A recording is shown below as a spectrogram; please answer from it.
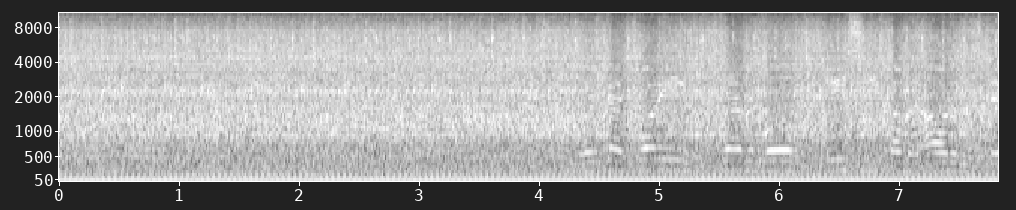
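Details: Lesco zero-turn mower with a Kohler CV20 20 HP V-twin, after a charging system repair with a new part swapped in that put out 30+ volts unloaded: a deep, steady, even beat at constant speed with no misses or knocks. It is running normally.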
